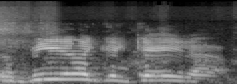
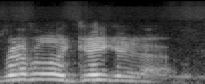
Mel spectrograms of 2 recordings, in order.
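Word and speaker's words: Revillagigedo: places with this name, in some places in the world it's pronounced Revilla Gigata. But in Alaska, it's pronounced Revilla Gigata.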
